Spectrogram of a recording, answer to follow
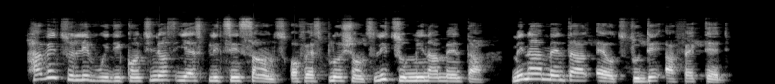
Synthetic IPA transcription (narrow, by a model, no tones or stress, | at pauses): havĩŋtulivwiðikɔ̃ntĩnjuɔsiɛsplitĩnsãʊ̃ndsɔfɛksploʃɔ̃nslid̚tuminamɛ̃ntal | minamɛ̃ntalɛlttudeʔafɛk̚tɛd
